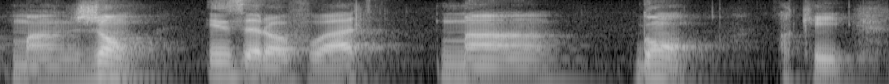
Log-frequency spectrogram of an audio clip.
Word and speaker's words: mangeons: You bring a silent E before the ONS to make it sound mangeons instead of what?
